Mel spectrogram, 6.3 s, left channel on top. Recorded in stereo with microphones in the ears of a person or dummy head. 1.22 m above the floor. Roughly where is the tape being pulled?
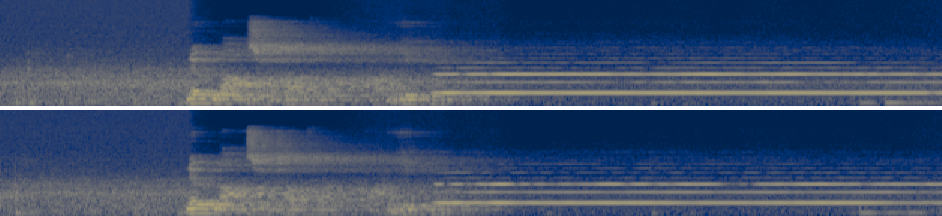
I don't hear tape being pulled.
